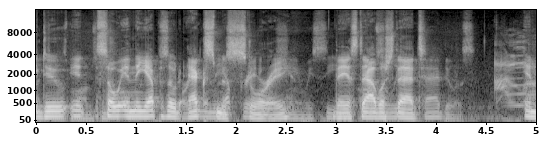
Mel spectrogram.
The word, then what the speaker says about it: Xmas: It's established that Christmas is now pronounced Xmas and ask is now pronounced ax.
